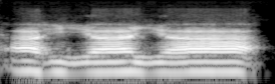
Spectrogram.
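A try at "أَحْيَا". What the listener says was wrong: No. It's not ya. It is ahya. it's not double.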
